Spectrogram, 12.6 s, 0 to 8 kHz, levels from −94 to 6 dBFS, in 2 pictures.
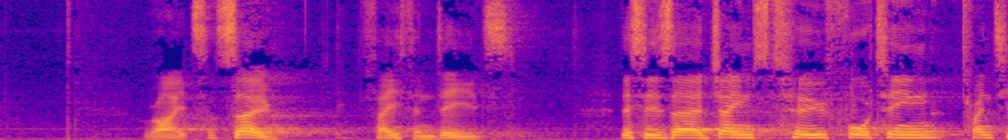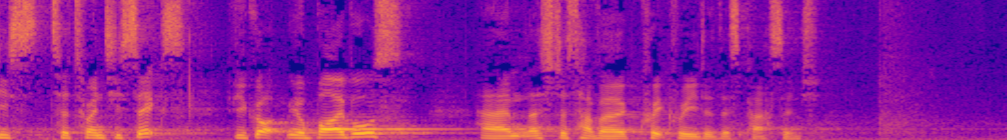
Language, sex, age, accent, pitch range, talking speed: English, male, 20-39, British, 130-200 Hz, 140 wpm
